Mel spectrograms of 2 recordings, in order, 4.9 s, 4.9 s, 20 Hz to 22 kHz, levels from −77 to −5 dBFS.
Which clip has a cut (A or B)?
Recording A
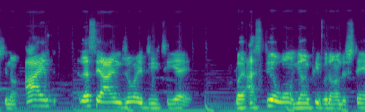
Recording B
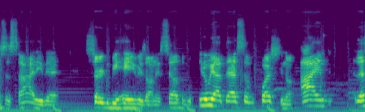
B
